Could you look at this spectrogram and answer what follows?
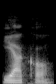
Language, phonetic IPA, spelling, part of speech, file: Polish, [ˈjakɔ], jako, preposition / conjunction / pronoun, Pl-jako.ogg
